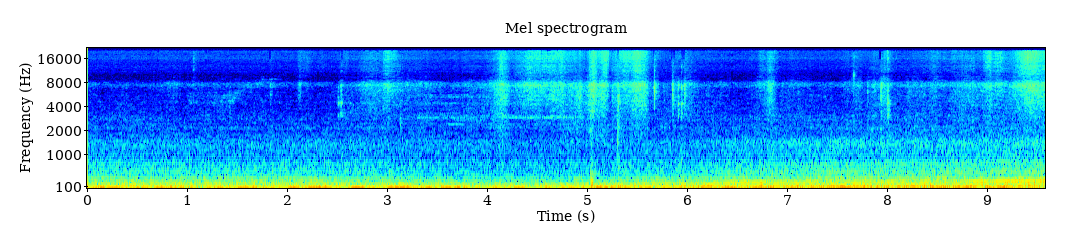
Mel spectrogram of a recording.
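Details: New 2023 Nissan Armada, about 4k miles, driving around 40 mph on a hot day, cabin near 95°F: deep steady roar under road noise that swells with engine speed and on acceleration, with power loss felt; happens almost daily. Loud fan clutch roar.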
